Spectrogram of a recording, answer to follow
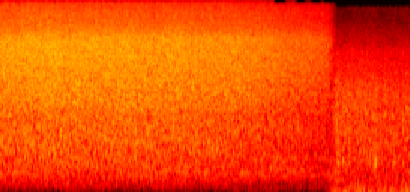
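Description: Floodwater torrent rushing, a loud, even wash of water noise that cuts off abruptly about three seconds in, giving way to a low hum.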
